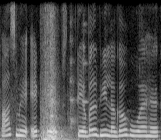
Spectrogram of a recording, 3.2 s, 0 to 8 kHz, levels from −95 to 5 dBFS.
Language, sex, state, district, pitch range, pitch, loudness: Hindi, female, Jharkhand, Ranchi, 255-295 Hz, 270 Hz, -18 LUFS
